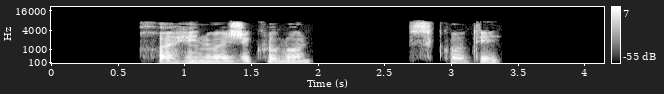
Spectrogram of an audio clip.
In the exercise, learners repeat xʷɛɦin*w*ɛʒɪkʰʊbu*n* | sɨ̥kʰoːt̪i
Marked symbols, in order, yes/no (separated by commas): yes, yes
